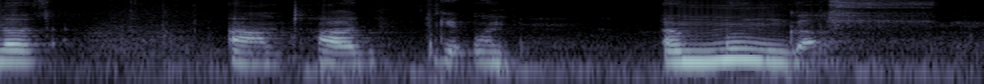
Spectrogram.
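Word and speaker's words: Amoonguss: Amoongus. Like fungus.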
